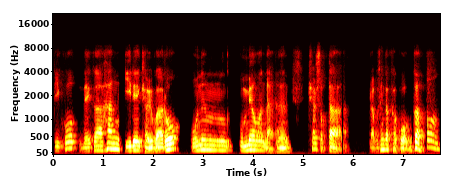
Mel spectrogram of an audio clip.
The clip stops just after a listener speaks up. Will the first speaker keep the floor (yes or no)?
yes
